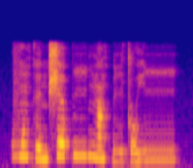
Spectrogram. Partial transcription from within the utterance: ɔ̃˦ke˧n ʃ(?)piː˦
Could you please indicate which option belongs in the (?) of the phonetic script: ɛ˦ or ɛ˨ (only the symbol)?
ɛ˦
